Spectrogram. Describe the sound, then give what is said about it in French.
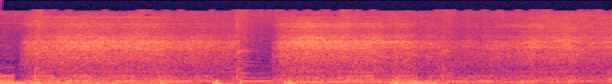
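Strong sniffing as a person smells an alcohol sample held under their nose during a smell test in the dark. Two long, breathy, noisy inhalations are split by a short break. “Je vais juste vous faire tester votre odorat, vous faire sentir quelque chose que je vais placer sous votre nez. On va se respirer fort.”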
